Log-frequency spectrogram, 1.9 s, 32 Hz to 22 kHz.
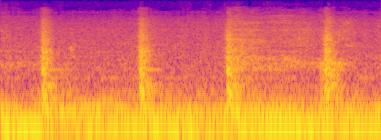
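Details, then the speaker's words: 1974 Apollo at idle: windshield wiper motor running with sharp scraping sweep about every half second over low idle rumble; noisy wiper, everything else working. "can you hear that yeah you gotta be able to hear that that is making a lot of noise hopefully it doesn't stop so let's go for a ride everything seems to be working just fine except for that wiper that's making all that noise"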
